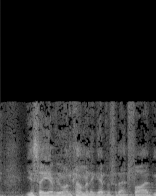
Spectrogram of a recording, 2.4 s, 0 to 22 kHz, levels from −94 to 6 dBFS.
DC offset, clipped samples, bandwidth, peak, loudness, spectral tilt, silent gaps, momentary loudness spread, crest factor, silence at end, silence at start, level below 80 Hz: under 0.1%; under 0.1%; 11 kHz; -12 dBFS; -24 LUFS; -5 dB/octave; none; 7 LU; 14 dB; 0 s; 0 s; -48 dBFS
